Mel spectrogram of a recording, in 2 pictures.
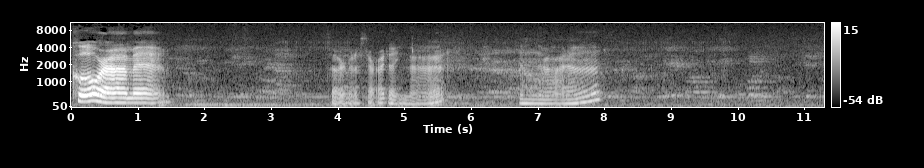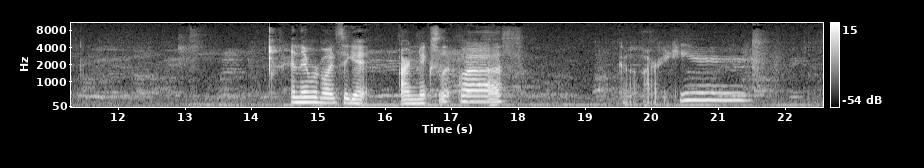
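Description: A young woman talks casually and close up, in short bursts.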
